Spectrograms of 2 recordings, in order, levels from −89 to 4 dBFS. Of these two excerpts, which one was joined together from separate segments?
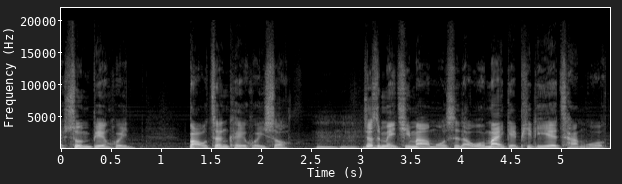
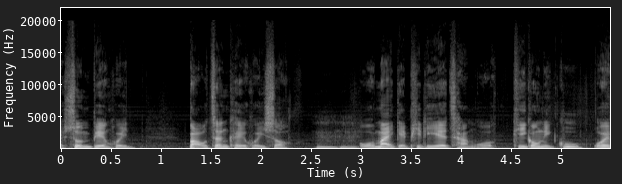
second; 1 cut; at 3.0 s

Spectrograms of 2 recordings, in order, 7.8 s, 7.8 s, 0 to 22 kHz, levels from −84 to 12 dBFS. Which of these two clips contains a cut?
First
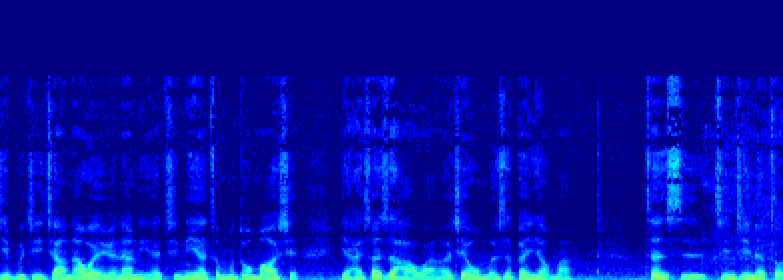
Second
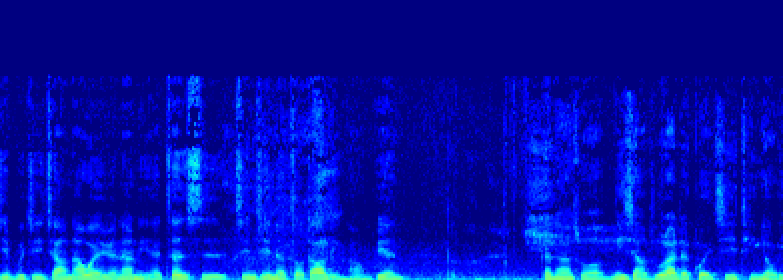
second; 1 cut; at 1.6 s

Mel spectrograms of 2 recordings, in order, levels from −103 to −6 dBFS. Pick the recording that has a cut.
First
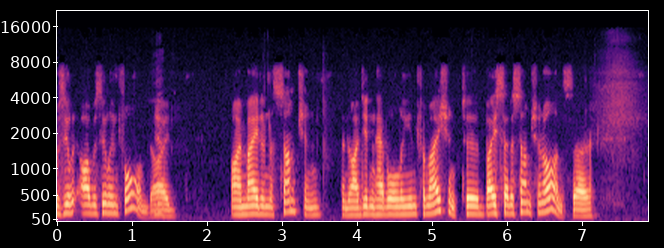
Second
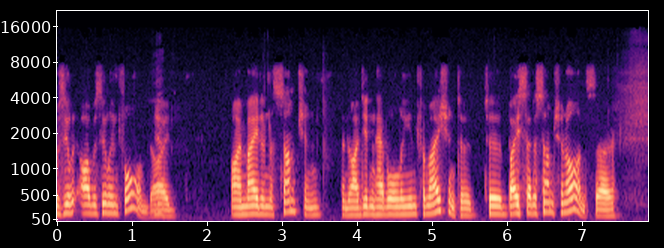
first; 1 cut; at 5.3 s

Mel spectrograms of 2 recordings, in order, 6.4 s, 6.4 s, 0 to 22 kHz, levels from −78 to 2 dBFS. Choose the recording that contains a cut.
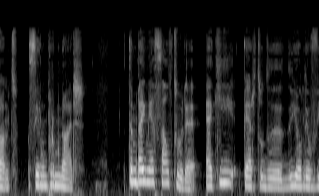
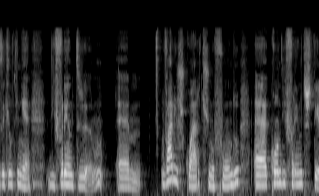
second; 1 cut; at 2.3 s

